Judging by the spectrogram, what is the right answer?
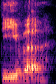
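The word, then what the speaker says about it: Biewer: She's called a Biva Terrier, and it's spelled Biwer, spelled Beaver, but it's pronounced Biva.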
